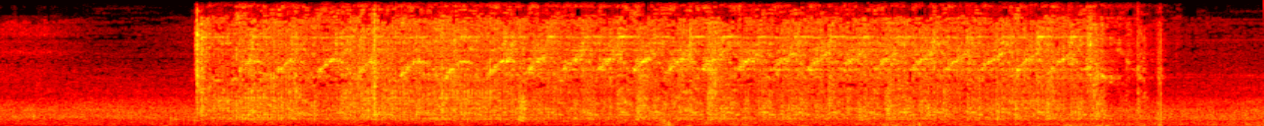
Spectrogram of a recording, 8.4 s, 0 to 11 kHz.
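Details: 2008 Buick Enclave, towed in: cranks at a steady chug for about six seconds but never catches; it cranks but won't start after getting fuel.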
